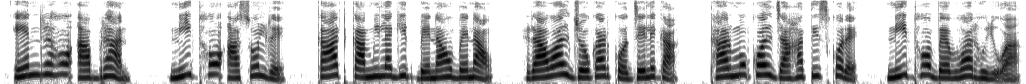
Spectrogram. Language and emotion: Santali, neutral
